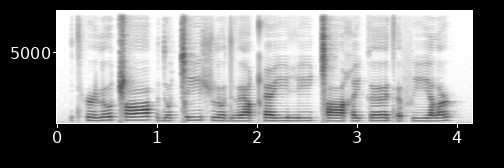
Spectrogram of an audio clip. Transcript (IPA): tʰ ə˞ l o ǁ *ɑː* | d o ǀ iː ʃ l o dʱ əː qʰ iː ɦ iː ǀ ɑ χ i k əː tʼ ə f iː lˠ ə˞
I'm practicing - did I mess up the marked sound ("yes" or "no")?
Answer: no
